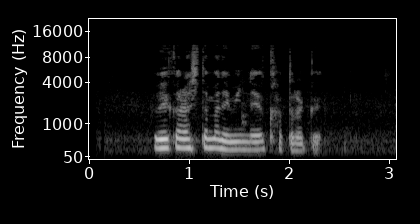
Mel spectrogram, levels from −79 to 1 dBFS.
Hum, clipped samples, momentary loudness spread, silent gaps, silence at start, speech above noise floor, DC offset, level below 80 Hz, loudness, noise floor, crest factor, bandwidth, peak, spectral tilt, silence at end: none; under 0.1%; 12 LU; none; 0.65 s; 34 dB; under 0.1%; -78 dBFS; -27 LUFS; -59 dBFS; 18 dB; 11.5 kHz; -10 dBFS; -5 dB/octave; 0.75 s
